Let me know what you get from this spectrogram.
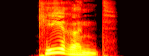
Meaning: present participle of kehren
- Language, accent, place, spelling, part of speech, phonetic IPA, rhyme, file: German, Germany, Berlin, kehrend, verb, [ˈkeːʁənt], -eːʁənt, De-kehrend.ogg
